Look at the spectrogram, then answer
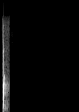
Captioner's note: popping sound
